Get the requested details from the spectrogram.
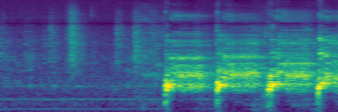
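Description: A Shih Tzu gives a run of sharp, high barks, roughly one every half second.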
